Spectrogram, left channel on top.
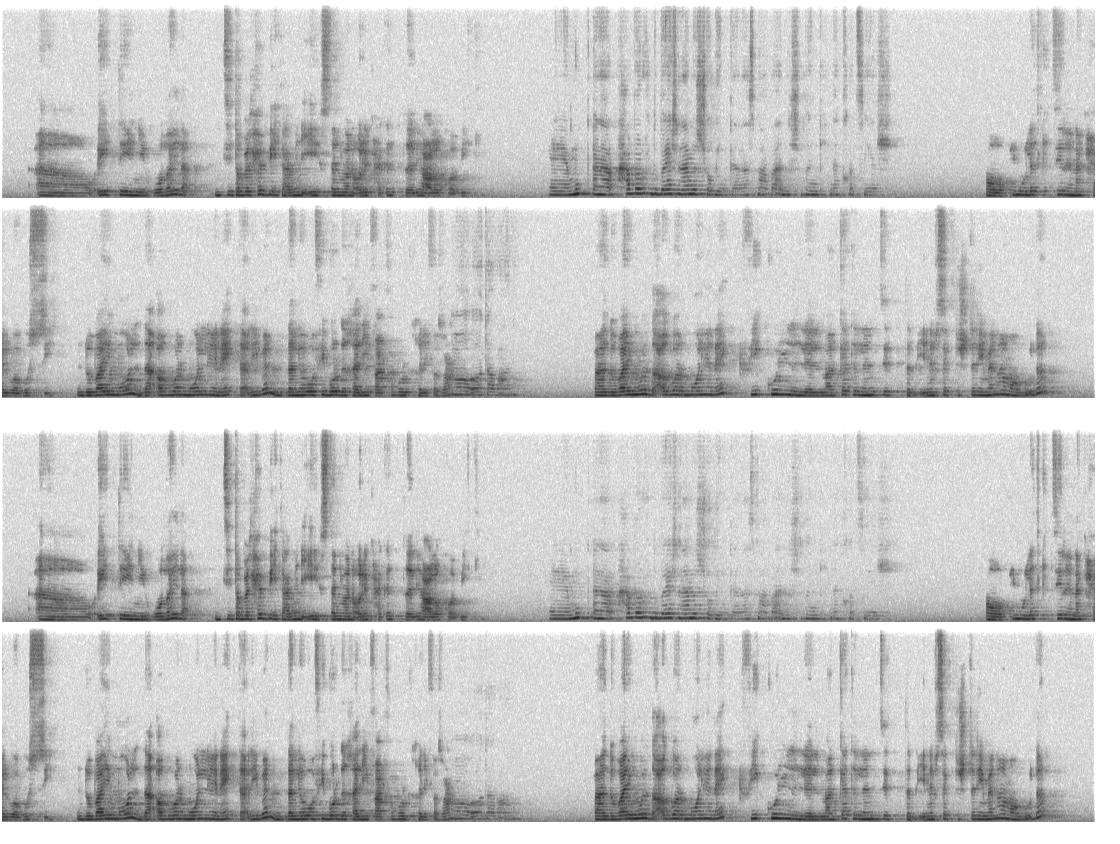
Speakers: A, on the right; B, on the left.
A: آه وايه تاني والله لا انتي طب بتحبي ايه تعملي ايه استني وانا اقولك حاجات ليها علاقة بيكي
B: إيه ممكن انا حابه اروح دبي عشان اعمل شوبينج انا اسمع بقى ان الشوبينج هناك خطير
A: اه في مولات كتير هناك حلوة بصي دبي مول ده اكبر مول هناك تقريبا ده اللي هو فيه برج خليفة عارفة برج خليفة صح
B: اه اه طبعا
A: فدبي مول ده اكبر مول هناك في كل الماركات اللي انت تبقي نفسك تشتري منها موجوده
